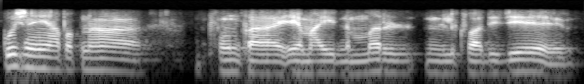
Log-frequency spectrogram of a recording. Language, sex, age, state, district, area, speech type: Hindi, male, 18-30, Uttar Pradesh, Azamgarh, rural, conversation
